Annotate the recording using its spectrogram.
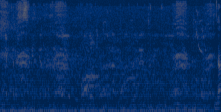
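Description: Near silence: faint background chatter over a low steady hum.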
